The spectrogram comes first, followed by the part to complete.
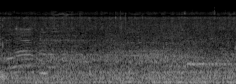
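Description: Steady rushing of water from an artificial rock fountain, with faint background voices.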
